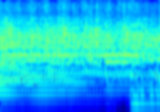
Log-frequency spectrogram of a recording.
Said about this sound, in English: Would you clap your hands unto the Lord one more time? Like really clap your hands unto the Lord.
